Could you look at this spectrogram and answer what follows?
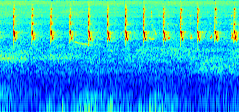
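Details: A bramble branch at Battenoord holds house sparrows, recorded on a compact Sony Cybershot; loud, crisp chirps in a steady sequence near three per second, occasional faint extra notes between, otherwise quiet.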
